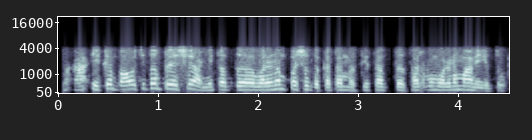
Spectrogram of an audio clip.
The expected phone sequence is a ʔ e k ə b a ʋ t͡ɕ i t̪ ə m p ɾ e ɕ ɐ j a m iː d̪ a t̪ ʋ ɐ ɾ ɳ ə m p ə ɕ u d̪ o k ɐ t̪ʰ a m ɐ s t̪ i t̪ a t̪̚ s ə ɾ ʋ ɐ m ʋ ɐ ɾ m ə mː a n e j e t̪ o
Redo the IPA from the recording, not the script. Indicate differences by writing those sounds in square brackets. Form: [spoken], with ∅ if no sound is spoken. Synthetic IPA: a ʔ e k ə b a ʋ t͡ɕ i t̪ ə m p ɾ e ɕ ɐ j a m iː [t̪] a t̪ ʋ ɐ ɾ ɳ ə m p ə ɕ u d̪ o k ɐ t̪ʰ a m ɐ s t̪ i t̪ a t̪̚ s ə ɾ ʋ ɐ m ʋ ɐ ɾ [ɳ] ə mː a n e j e t̪ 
